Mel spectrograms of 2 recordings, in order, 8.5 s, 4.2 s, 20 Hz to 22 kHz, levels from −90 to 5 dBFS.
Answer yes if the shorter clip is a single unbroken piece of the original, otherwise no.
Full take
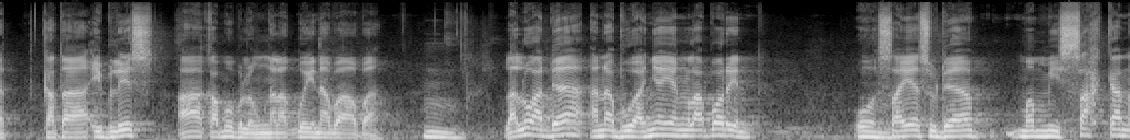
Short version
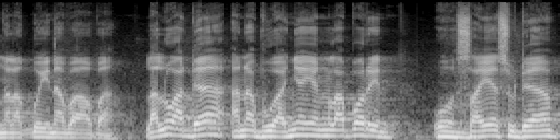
no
